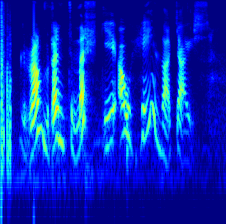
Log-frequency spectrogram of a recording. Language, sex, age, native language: Icelandic, female, 18-19, Icelandic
